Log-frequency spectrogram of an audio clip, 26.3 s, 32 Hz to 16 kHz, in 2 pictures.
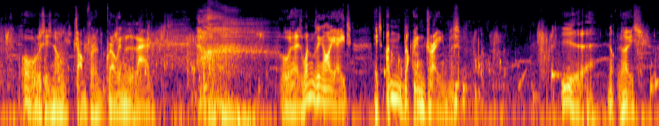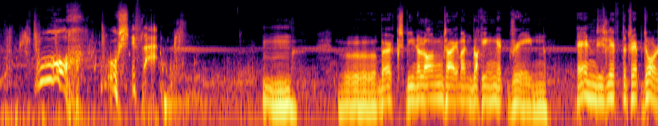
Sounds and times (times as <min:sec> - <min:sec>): Speech: 0:00.4 - 0:03.2, 0:05.6 - 0:09.3, 0:11.2 - 0:13.0, 0:13.9 - 0:16.4.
